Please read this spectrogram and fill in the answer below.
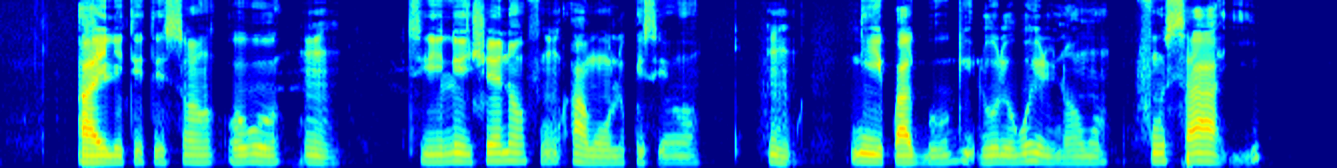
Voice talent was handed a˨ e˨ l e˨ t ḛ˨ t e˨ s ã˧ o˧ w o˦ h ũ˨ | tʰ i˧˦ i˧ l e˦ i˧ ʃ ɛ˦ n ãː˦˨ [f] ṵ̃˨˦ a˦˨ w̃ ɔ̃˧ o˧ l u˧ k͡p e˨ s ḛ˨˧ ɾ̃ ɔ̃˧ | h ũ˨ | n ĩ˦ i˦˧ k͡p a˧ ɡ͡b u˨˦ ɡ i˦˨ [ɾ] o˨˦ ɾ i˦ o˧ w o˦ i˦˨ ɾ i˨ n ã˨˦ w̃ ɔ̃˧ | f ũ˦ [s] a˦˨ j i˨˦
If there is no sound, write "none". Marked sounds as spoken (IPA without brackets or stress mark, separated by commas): f, l, s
